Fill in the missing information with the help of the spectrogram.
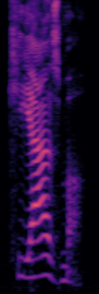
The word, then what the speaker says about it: chiasma: Well, Rabbi Jonathan Cahn said that it's called the, and I hope I'm saying it right, the chiasma, or chiasma, C-H-I-A-S-M-A, chiasma, but I'm sure the C-H is more of a k sound.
